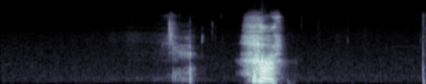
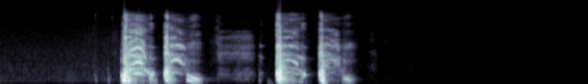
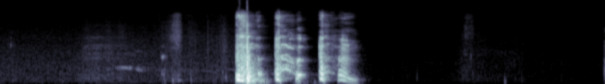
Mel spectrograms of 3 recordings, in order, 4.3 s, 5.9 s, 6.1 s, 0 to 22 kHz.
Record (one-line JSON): {"exhalation_length": "4.3 s", "exhalation_amplitude": 32129, "exhalation_signal_mean_std_ratio": 0.2, "cough_length": "5.9 s", "cough_amplitude": 32768, "cough_signal_mean_std_ratio": 0.25, "three_cough_length": "6.1 s", "three_cough_amplitude": 32768, "three_cough_signal_mean_std_ratio": 0.2, "survey_phase": "beta (2021-08-13 to 2022-03-07)", "age": "45-64", "gender": "Male", "wearing_mask": "No", "symptom_none": true, "smoker_status": "Ex-smoker", "respiratory_condition_asthma": false, "respiratory_condition_other": false, "recruitment_source": "REACT", "submission_delay": "1 day", "covid_test_result": "Negative", "covid_test_method": "RT-qPCR", "influenza_a_test_result": "Negative", "influenza_b_test_result": "Negative"}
